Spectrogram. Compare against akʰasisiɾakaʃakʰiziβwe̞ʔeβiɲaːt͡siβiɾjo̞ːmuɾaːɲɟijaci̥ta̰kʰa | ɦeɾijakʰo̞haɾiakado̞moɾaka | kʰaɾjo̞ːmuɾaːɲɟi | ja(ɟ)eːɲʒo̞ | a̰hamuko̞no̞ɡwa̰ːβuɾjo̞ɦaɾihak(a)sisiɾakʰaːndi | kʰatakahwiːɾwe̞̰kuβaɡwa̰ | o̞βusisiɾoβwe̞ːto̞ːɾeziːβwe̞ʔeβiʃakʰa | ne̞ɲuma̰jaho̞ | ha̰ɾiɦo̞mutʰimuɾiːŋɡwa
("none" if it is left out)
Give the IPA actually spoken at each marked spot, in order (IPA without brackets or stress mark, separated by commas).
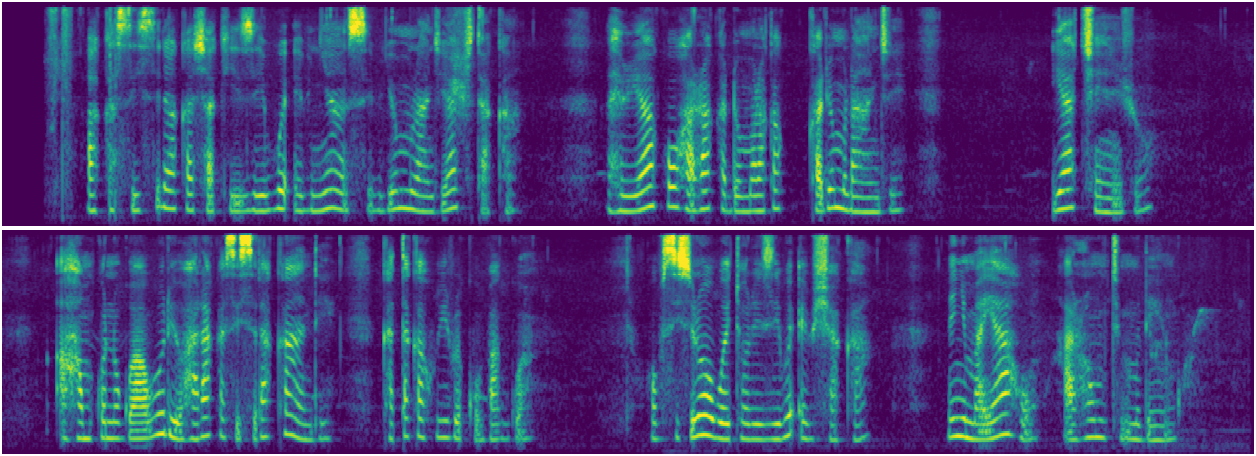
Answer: c, a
